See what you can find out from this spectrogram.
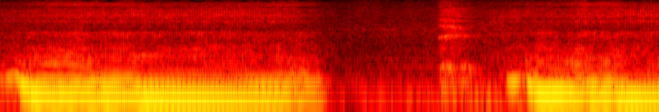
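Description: A woman snores loudly in a bedroom in Zernsdorf, two long rumbling breaths with a raspy, buzzing drone separated by a quieter pause and a soft inhale.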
